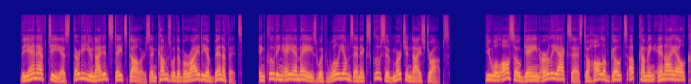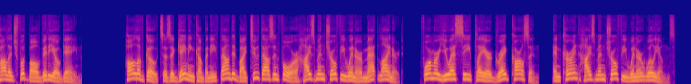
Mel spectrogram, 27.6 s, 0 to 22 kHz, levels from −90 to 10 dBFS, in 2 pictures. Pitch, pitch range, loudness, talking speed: 150 Hz, 125-180 Hz, -19 LUFS, 140 wpm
